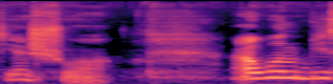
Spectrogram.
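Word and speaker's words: ישוע: So it's uh we pronounce it Yeshua. Yeshua.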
